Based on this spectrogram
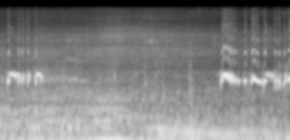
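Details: A local zebra dove duet: one short trilled coo phrase, a pause with low rumbling background, then a longer bubbling run of quick coo notes with clicks.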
